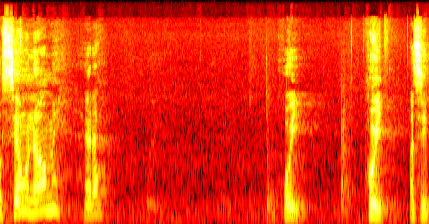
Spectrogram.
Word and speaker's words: Rui: Rui. Assim, pronunciado assim mesmo?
